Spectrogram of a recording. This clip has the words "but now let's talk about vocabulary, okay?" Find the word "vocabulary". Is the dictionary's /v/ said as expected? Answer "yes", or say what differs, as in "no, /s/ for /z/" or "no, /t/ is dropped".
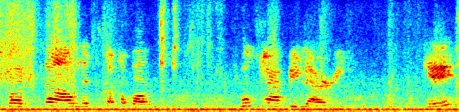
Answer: no, /w/ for /v/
